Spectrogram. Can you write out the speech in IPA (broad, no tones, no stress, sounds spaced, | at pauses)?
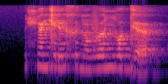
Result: ç œ̃ ɡʲ e ɾ y x ʉ d̪ õ v ɵ ɲ o ɡʲ œ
